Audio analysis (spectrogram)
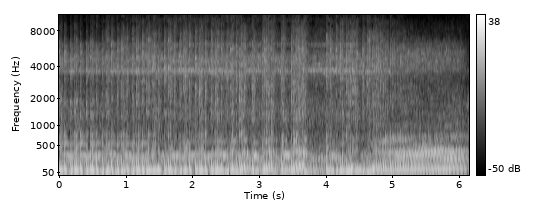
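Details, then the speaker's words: First start after DPFI-to-MPFI fuel injection conversion: catches without hesitation, no check engine light, loud steady deep idle with open-exhaust rasp, no stumble or misfire. "Car turned on. No hesitation, which is good."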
